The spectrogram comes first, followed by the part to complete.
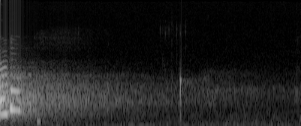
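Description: The end of a woman's spoken word fading away, then near silence with a single faint click about a second in.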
